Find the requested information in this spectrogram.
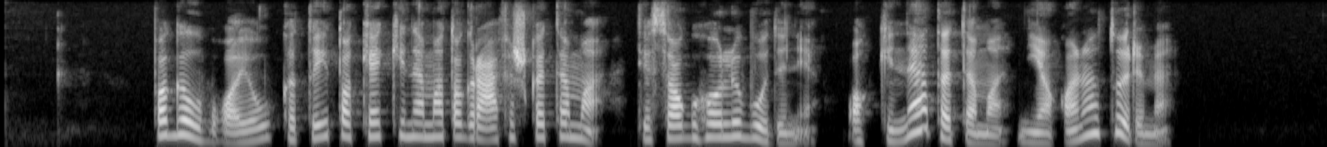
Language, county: Lithuanian, Alytus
